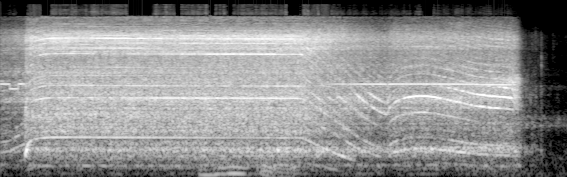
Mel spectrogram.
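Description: A power drill drives a screw into wood during a woodcarving job, its motor whining steadily at close range for about five seconds before winding down, with no talking.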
